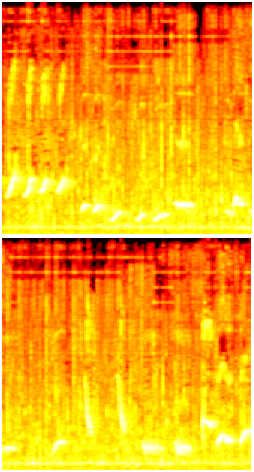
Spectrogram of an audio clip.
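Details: Over a background of running water, a white-rumped shama opens with a quick series of high repeated notes, then sings mellow descending whistles and sharp upslurs, with two buzzy bursts near the end.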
